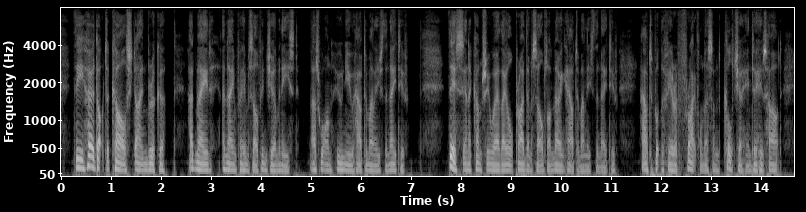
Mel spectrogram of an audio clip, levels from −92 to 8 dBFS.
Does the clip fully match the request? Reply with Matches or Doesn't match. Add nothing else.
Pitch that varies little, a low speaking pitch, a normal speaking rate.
Doesn't match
